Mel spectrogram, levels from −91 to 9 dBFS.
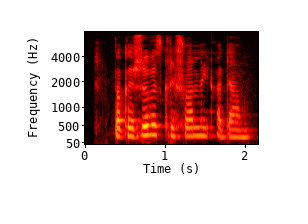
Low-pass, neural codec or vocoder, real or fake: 7.2 kHz; codec, 44.1 kHz, 3.4 kbps, Pupu-Codec; fake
